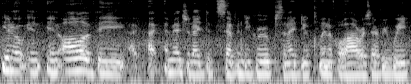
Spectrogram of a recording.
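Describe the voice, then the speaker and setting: A woman at a very fast pace, with audible room echo and noticeable background noise. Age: 70s. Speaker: psychotherapist. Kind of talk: casual chat.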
